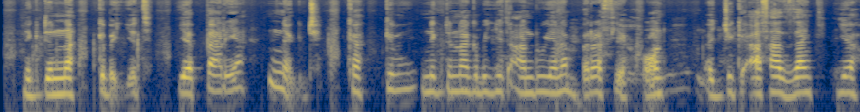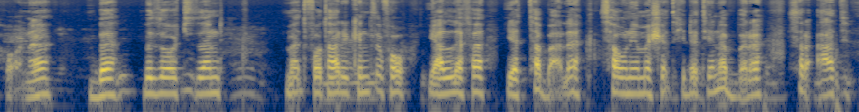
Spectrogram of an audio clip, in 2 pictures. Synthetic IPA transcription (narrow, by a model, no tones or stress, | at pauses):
nɨɡd̪ɨnːaɡ̥ɨβɨjːɪt̪ | jɛpʼaɾja | nɨɡd̪kʰə | nɨɡd̪ɨnːaɡɨβɨjːɪt̪and̪ujɛnəbːəɾəsiho̞̰nʔɨd͡ʒːɪɡasazaɲː | jɛho̞̰nə | bəbɨzəwot͡ʃːzənd̪ | mət̪ʼfo̞t̪ʰaɾikʰɨnsʼɨfowjalːəfə | jɛt̪ʰːəβa̰ləsəwnjɛməʃɛt̪ʼhid̪ət̪jɛnəbːəɾəsɨɾʔat̪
